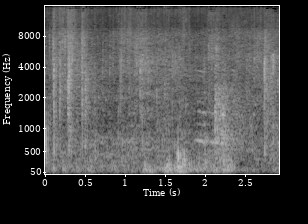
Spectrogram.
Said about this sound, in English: Bright orange flames pour from the first floor.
